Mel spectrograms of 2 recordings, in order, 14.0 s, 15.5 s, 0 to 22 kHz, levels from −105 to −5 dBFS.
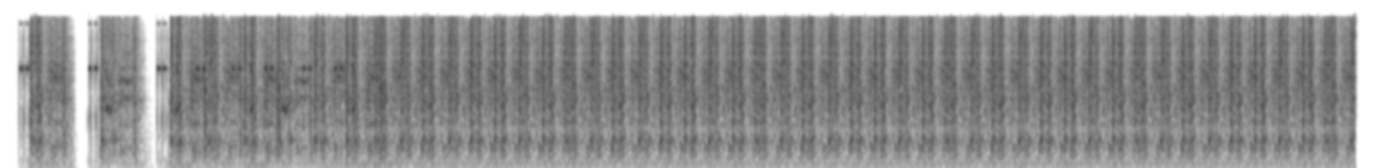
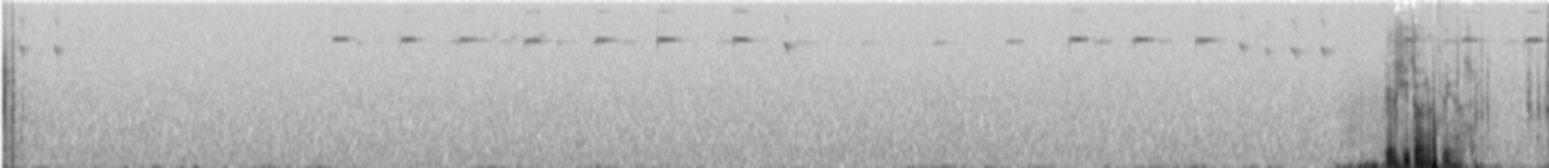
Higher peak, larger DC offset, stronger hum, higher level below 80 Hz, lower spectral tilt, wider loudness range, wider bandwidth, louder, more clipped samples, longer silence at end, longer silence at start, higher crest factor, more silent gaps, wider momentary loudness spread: second, -8 dBFS vs 0 dBFS; neither; neither; second, -78 dBFS vs -34 dBFS; second, 3 dB/octave vs -7.5 dB/octave; second, 1 LU vs 29 LU; second, 15 kHz vs 20 kHz; second, -28 LUFS vs -20 LUFS; neither; first, 0.4 s vs 0 s; first, 0.2 s vs 0 s; second, 22 dB vs 28 dB; first, 0.77-0.87 s, 1.53-1.57 s vs none; second, 3 LU vs 32 LU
